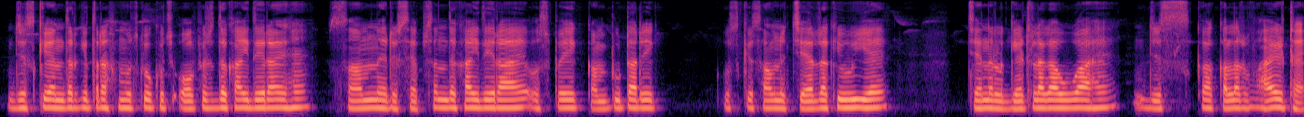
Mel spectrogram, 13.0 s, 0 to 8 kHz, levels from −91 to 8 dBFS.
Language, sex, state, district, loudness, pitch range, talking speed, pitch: Hindi, male, Bihar, Sitamarhi, -17 LUFS, 150-160 Hz, 165 wpm, 160 Hz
